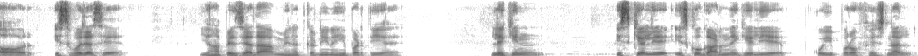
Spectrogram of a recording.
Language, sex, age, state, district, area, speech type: Urdu, male, 18-30, Bihar, Araria, rural, spontaneous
